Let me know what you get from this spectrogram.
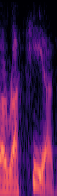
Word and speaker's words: rakia: The rakia, that's how it's pronounced.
